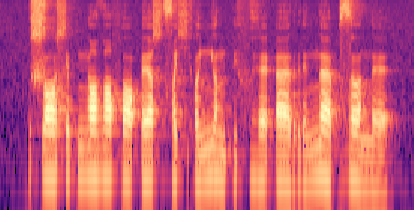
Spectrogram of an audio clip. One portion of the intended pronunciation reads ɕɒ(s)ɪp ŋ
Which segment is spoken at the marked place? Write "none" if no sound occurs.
ɬ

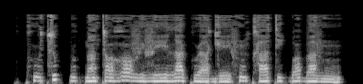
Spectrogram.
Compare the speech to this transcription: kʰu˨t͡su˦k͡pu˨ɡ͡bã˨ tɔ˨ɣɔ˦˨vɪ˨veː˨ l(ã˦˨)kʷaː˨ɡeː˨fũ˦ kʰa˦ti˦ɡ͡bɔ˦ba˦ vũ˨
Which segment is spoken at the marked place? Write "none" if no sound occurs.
a˦˨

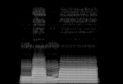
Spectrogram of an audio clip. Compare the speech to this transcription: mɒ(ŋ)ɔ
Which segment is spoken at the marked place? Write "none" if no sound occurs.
m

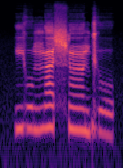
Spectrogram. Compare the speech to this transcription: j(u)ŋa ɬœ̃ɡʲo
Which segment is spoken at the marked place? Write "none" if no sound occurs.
ʊ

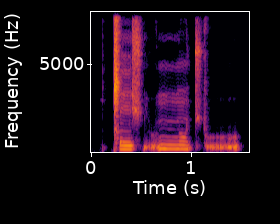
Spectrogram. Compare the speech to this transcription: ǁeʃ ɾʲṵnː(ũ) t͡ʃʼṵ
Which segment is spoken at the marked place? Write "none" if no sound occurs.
ũ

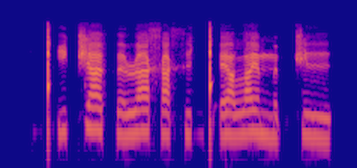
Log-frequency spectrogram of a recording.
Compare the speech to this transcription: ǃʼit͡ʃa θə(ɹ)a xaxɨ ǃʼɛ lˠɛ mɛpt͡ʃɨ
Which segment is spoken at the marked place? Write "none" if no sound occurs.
ɹ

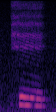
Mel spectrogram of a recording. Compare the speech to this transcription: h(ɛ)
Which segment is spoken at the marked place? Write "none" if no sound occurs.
ɛː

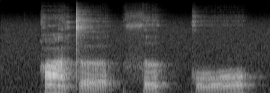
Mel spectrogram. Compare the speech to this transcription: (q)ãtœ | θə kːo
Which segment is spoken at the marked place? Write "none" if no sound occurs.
q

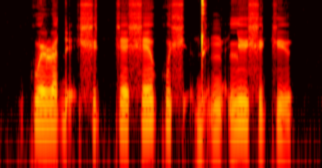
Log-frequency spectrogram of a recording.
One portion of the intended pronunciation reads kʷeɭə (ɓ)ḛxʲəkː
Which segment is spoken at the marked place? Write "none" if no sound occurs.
ɗ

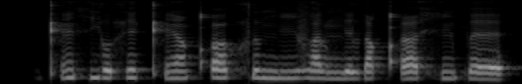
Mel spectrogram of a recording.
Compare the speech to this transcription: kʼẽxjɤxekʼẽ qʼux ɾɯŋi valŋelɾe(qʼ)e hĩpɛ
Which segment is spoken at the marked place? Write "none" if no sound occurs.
qʼ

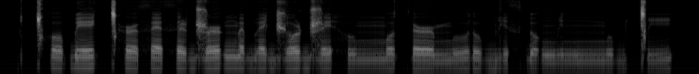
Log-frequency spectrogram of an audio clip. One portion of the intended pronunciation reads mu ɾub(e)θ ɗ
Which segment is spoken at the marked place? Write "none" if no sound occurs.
i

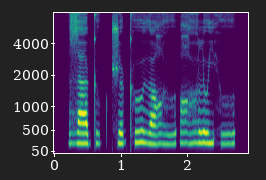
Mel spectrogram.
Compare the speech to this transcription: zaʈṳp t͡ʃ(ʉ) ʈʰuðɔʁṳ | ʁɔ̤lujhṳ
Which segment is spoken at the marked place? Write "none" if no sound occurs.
ʊ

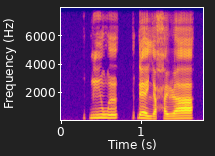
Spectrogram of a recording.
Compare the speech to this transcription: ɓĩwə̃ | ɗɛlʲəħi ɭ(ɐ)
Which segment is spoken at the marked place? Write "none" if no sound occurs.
a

